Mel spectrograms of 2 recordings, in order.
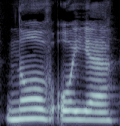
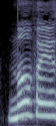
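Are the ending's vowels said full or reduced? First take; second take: full; reduced. First: The ending is said with full o-ye vowels. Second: The ending is said with reduced a-ya vowels. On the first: This is how the word is spelled. "But you write novoye" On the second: This is how the word is actually spoken. "because of vowel reduction, ... you are going to say novaya"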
